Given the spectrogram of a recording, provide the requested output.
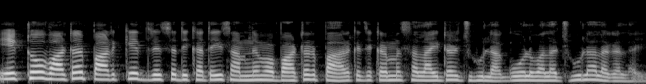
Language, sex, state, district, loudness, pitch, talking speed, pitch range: Bhojpuri, female, Uttar Pradesh, Deoria, -17 LUFS, 205 Hz, 185 wpm, 190-225 Hz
